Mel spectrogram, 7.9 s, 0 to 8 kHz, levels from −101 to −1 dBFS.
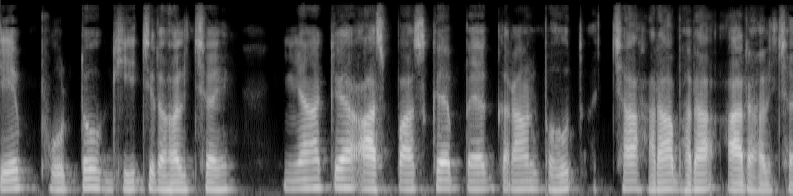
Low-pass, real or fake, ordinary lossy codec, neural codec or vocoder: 7.2 kHz; fake; none; codec, 16 kHz, 4 kbps, X-Codec, WavLM features, trained on Multilingual LibriSpeech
